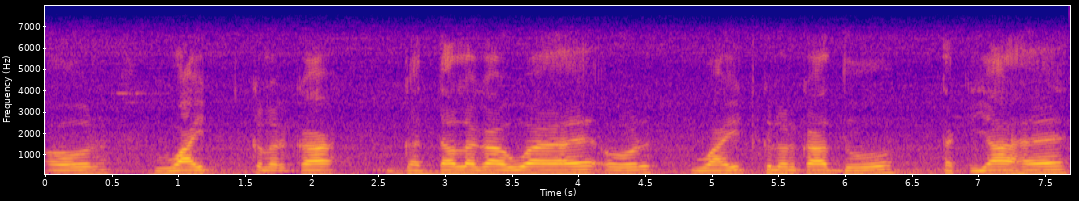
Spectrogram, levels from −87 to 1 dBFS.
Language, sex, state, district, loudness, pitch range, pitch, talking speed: Hindi, male, Jharkhand, Deoghar, -16 LUFS, 140-150 Hz, 145 Hz, 115 wpm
